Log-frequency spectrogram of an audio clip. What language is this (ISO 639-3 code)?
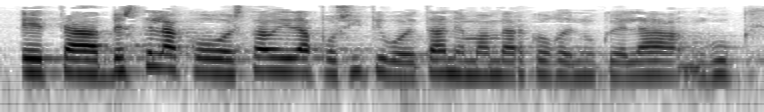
eus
